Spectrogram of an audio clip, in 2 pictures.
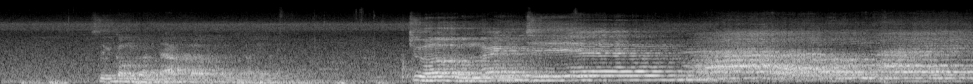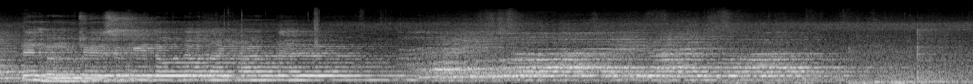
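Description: A man chants in a steady, sung voice through a microphone in an echoing hall.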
